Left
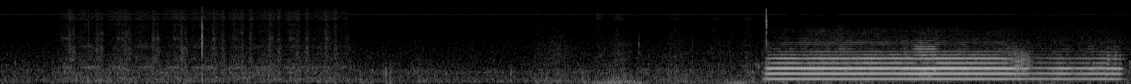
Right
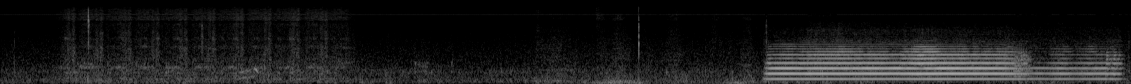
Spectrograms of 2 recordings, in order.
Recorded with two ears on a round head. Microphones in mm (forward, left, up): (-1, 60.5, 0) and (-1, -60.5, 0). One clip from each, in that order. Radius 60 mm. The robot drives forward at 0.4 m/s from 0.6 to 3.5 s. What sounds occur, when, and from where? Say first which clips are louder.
5.3 s footsteps: even; 20° right (ahead or behind), 3 m; by 7.5 s centre (ahead or behind), 3.5 m
7.6 s a trumpet: left 1 dB; 20° right (ahead or behind), 1.5 m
